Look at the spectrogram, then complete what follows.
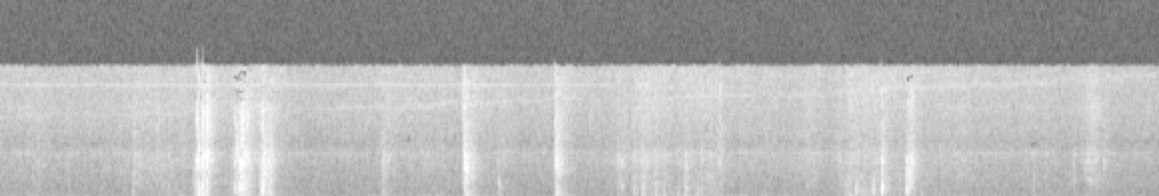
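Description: Short scratchy crinkles of plastic as a ferret tugs at a stuffed toy wedged in a corrugated plastic tube, coming in a few small clusters: three close together about a second and a half in, single ones around three and a half and four seconds, and another group near six and a half seconds.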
